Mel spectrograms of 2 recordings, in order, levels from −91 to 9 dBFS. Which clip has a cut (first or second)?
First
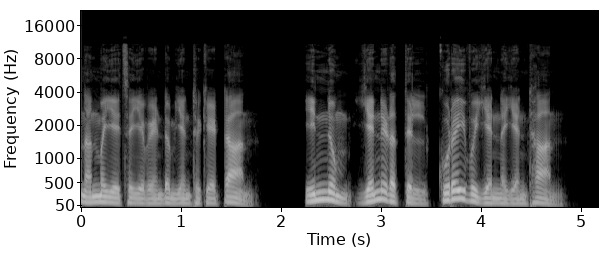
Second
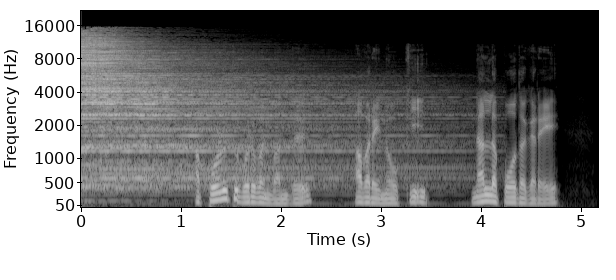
second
